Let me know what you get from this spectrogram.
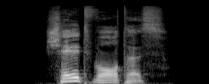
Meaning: genitive singular of Scheltwort
- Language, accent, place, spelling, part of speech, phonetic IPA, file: German, Germany, Berlin, Scheltwortes, noun, [ˈʃɛltˌvɔʁtəs], De-Scheltwortes.ogg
